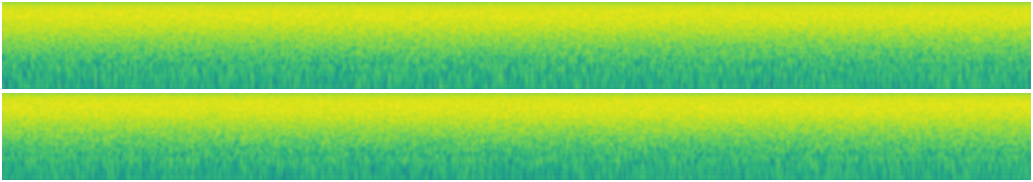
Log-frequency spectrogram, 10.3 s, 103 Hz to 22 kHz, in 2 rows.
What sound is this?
Instrument samples > Synths / Electronic
NOISE Unison PAN spread Sequential OB-6
Noise Oscillator - Sequential OB-6 in Unison Mode with Panorama Spread
Sequential, Noise, Analog, OB-6, Synthesizer, Oscillator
